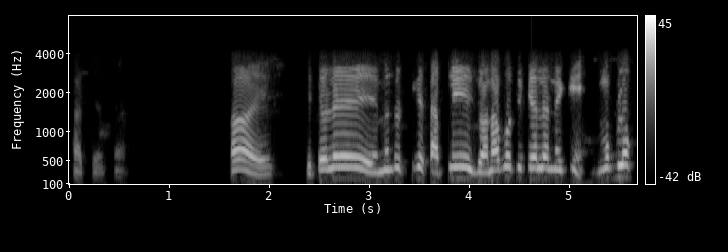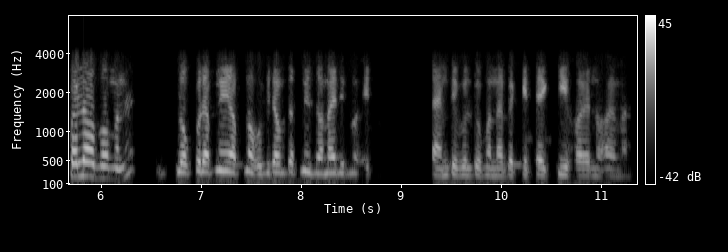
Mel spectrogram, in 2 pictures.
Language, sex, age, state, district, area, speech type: Assamese, male, 45-60, Assam, Dibrugarh, urban, conversation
